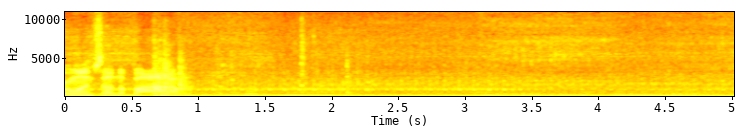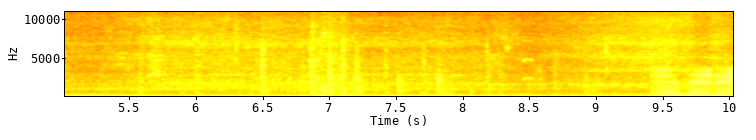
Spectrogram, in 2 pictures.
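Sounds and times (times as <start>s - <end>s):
diesel engine running: 0.0s - 10.0s
faint knocks: 5.5s - 9.4s.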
